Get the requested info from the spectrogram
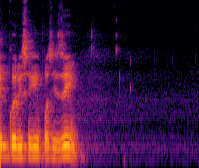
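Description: A man's voice speaks briefly, then comes a short run of four or five faint clicks from a laptop keyboard.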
